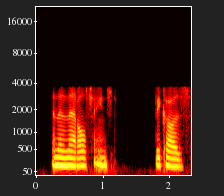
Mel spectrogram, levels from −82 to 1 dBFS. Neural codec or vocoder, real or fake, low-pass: none; real; 3.6 kHz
